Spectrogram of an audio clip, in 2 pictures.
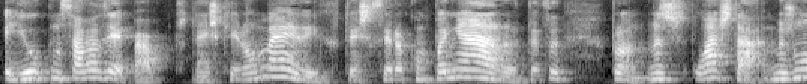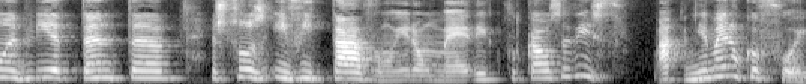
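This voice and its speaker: A woman's high voice in a European Portuguese accent, lively in intonation, at a moderate pace with big swings in loudness, over a quiet background. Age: 60s. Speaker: workshop attendee. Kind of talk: personal testimony. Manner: halting.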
